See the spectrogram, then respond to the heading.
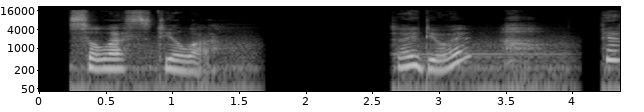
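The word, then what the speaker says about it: Celesteela: trouble pronouncing it because i want to say celestial but then there's an a at the end and it throws me off but then i also know it's steel so celestiala did i do it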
